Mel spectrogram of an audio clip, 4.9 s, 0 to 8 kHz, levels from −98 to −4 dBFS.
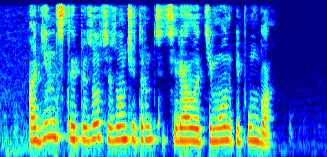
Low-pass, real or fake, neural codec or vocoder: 7.2 kHz; fake; codec, 16 kHz, 8 kbps, FreqCodec, larger model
